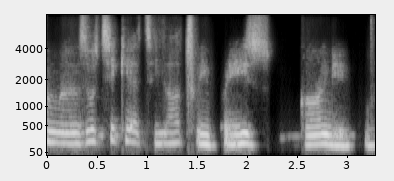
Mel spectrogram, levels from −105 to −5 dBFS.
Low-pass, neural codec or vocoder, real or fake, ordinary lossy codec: none; codec, 16 kHz, 0.5 kbps, X-Codec, HuBERT features, trained on general audio; fake; none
